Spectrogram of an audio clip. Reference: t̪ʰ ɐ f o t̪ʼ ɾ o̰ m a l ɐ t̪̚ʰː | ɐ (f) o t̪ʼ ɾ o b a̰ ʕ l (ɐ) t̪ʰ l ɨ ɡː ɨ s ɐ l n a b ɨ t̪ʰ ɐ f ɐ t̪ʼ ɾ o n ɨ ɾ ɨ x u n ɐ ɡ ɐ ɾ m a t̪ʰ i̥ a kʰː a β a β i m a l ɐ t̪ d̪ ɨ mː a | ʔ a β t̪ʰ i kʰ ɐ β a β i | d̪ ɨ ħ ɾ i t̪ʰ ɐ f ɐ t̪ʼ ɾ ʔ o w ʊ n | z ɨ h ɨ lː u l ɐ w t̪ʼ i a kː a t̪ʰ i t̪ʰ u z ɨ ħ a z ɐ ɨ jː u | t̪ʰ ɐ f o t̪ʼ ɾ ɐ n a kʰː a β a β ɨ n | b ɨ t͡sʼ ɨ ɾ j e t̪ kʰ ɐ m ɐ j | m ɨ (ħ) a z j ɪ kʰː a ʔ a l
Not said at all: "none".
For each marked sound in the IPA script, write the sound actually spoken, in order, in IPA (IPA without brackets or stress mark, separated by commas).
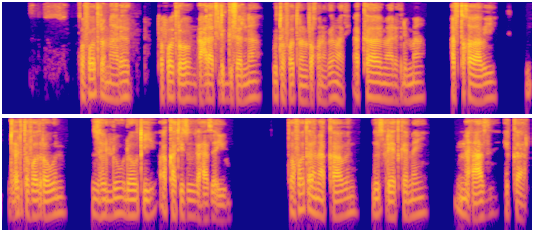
f, a, ħ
